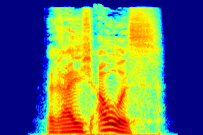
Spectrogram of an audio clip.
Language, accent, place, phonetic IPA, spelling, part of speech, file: German, Germany, Berlin, [ˌʁaɪ̯ç ˈaʊ̯s], reich aus, verb, De-reich aus.ogg
- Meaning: 1. singular imperative of ausreichen 2. first-person singular present of ausreichen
